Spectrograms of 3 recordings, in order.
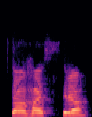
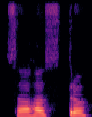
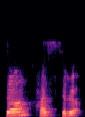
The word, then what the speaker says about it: सहस्र: पहले बोलना है श्री दीर्घ उच्चारण श्री आप बोले श्री विष्णु विष्णु सहस्र सहस्त्र यहां पर त्र नहीं है। सहस्र आधा स प्लस र करेक्ट यहां त्र नहीं है।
